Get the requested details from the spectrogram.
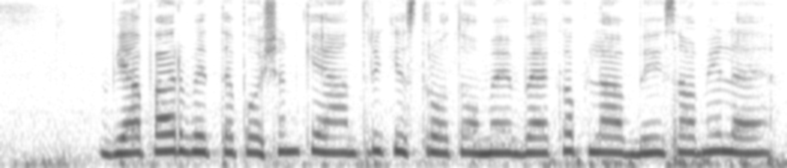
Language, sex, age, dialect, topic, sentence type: Hindi, female, 25-30, Hindustani Malvi Khadi Boli, banking, statement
